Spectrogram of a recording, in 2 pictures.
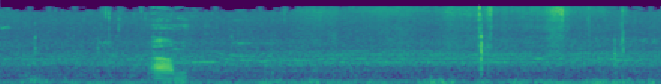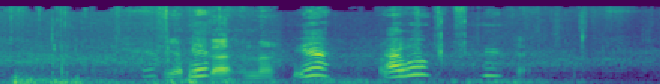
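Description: A man speaks calmly close to a microphone.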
